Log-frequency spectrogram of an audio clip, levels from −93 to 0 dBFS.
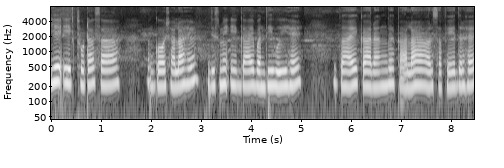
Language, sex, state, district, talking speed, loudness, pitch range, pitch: Hindi, female, Punjab, Fazilka, 135 wpm, -15 LUFS, 200-225 Hz, 210 Hz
